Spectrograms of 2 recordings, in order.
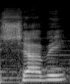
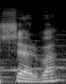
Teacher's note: el yeísmo, que consiste en pronunciar la L-Y como la Y, sonando igual en llave o en yerba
